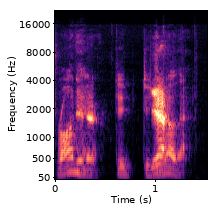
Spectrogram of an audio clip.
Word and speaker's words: Ranger: We got uh Ron Her Suárez. By the way, I learned this from Nick. It's Ron Her.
